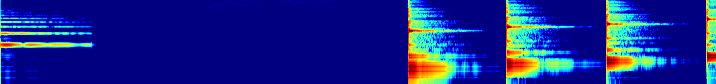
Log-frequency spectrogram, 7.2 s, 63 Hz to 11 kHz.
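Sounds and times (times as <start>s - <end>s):
digital synthesizer mixed form: 4.1s - 7.1s.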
